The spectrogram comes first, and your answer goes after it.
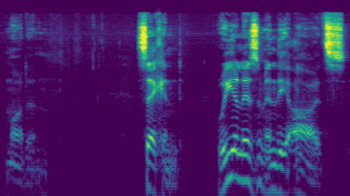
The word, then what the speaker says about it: modern: Affection for Modernity, and place the accent on the first syllable than rather on the second, and say modern, which in German means to mold or rot, rather than modern instead of modern.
